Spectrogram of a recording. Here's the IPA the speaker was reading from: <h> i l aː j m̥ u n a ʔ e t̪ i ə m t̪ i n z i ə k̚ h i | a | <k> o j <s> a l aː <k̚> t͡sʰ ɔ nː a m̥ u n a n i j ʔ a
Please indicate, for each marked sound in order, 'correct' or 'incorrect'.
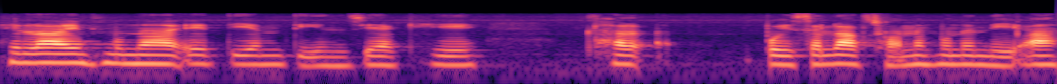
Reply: correct, incorrect, correct, correct

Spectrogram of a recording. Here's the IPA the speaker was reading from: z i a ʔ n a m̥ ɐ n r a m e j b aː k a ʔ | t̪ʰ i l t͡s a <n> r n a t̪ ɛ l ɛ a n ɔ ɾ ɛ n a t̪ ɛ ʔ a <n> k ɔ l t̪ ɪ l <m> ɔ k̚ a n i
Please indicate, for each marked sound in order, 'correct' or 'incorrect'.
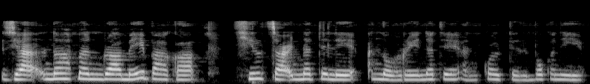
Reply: incorrect, correct, incorrect

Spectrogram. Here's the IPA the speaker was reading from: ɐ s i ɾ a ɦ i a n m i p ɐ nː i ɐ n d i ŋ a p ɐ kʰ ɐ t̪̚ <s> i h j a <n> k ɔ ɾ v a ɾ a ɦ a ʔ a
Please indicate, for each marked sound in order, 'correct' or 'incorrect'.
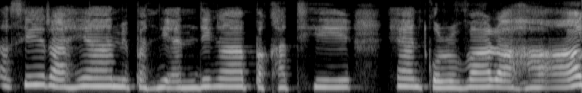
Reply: incorrect, correct

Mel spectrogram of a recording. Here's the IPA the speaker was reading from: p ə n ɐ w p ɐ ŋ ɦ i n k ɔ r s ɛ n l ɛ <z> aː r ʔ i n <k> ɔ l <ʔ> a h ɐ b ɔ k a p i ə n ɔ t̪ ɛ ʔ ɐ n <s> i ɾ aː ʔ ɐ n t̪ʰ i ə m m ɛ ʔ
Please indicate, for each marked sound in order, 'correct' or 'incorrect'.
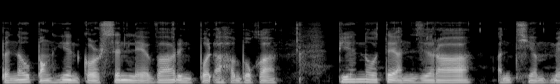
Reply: incorrect, incorrect, correct, incorrect

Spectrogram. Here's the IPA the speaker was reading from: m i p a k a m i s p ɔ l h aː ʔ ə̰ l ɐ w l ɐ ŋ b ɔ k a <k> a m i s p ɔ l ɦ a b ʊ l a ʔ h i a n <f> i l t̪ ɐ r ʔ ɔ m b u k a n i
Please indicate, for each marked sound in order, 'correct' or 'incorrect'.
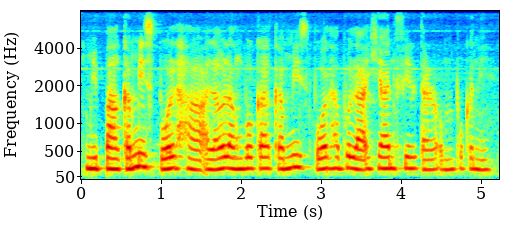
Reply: correct, correct

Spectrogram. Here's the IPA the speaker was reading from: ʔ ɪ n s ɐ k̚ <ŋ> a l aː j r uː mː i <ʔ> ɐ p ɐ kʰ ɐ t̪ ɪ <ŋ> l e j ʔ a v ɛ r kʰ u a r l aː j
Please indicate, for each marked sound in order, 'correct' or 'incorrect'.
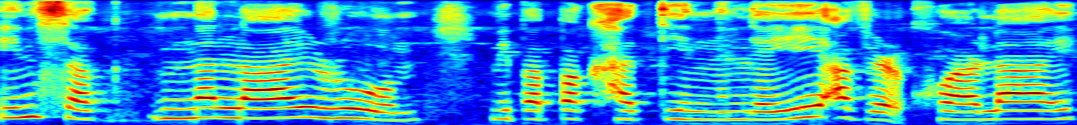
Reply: incorrect, incorrect, incorrect

